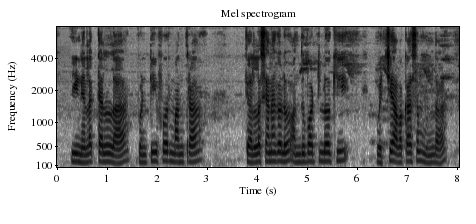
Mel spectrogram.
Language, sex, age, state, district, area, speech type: Telugu, male, 30-45, Andhra Pradesh, Vizianagaram, rural, read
